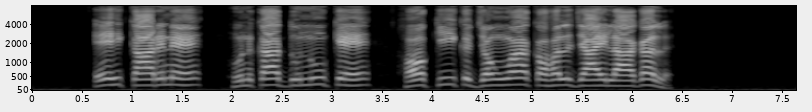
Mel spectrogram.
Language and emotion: Maithili, neutral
